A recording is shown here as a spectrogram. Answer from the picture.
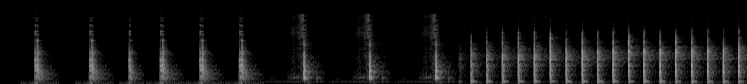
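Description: Steel chef's knife slicing a red onion on a bamboo cutting board, each cut ending in a sharp knock of the blade on the wood. The strokes come singly, about half a second apart, then speed up at about four and a half seconds into a quick, even run of about six cuts a second.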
